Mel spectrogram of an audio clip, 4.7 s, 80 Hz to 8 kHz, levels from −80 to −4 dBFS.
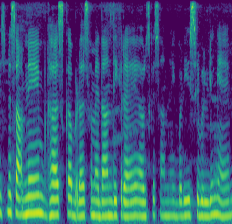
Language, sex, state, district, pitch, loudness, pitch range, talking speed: Hindi, female, Chandigarh, Chandigarh, 195 Hz, -16 LUFS, 190-210 Hz, 230 wpm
